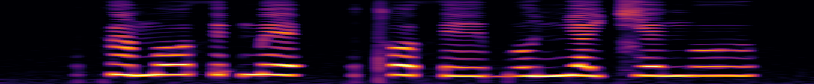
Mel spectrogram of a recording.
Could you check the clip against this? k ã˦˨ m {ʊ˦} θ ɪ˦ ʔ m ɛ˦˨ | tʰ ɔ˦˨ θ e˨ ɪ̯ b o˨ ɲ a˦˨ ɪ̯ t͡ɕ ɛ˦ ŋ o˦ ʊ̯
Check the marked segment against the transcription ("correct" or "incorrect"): incorrect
